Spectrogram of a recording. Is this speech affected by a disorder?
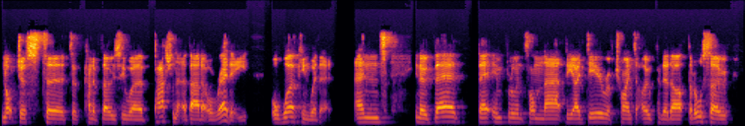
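No.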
